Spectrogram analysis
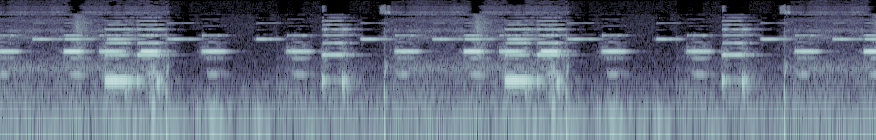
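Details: ICU ventilator and monitor alarm: repeating electronic alarm tones and beeps cycling about every four seconds, from a patient with organophosphate poisoning on ventilator support in intensive care, being treated with atropine injection and lavage.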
